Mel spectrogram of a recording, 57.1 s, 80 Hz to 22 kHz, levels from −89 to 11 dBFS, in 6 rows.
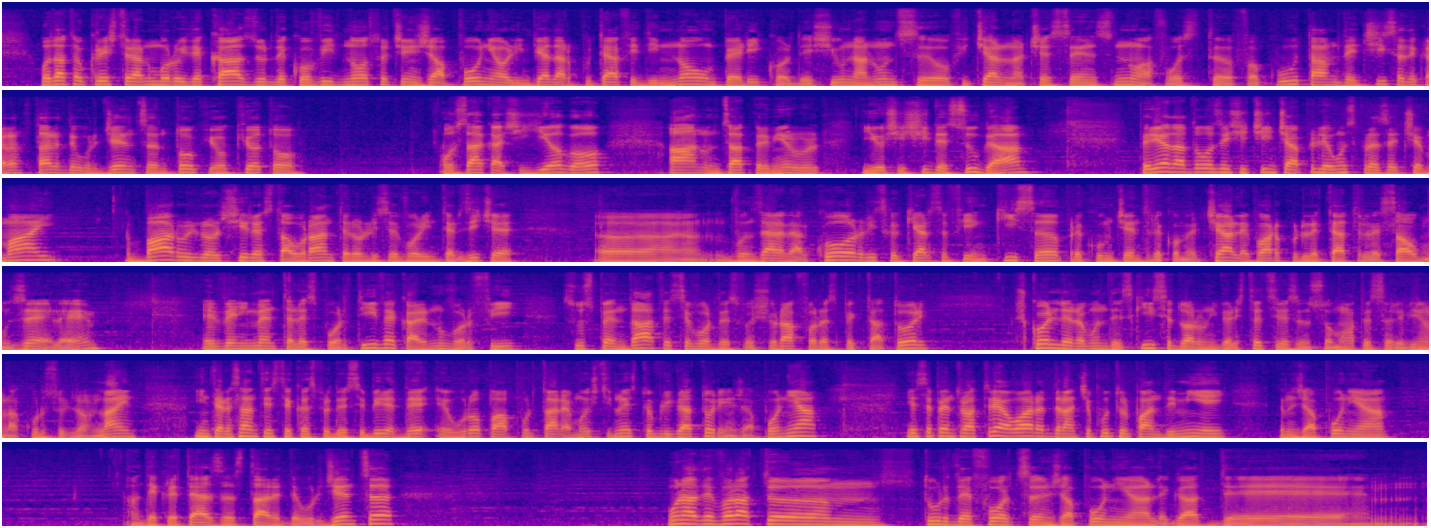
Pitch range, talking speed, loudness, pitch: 115-150 Hz, 145 wpm, -22 LUFS, 130 Hz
